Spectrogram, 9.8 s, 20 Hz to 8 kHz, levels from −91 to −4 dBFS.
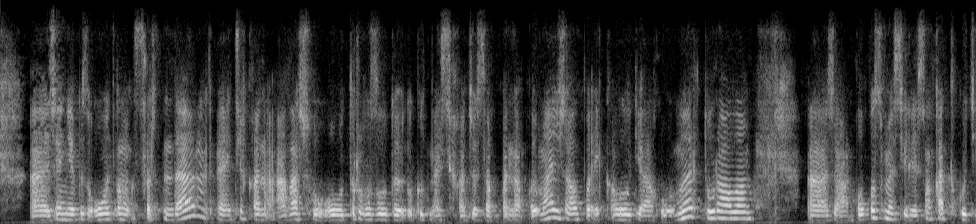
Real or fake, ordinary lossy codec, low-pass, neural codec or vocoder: fake; Opus, 24 kbps; 7.2 kHz; codec, 16 kHz, 4.8 kbps, FACodec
